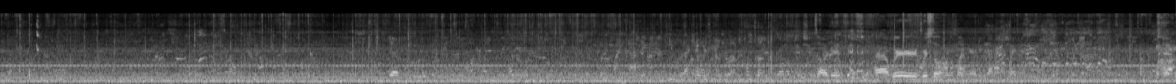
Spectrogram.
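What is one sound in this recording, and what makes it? Jet engines hum steadily as an airliner taxis, heard from inside the cabin.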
